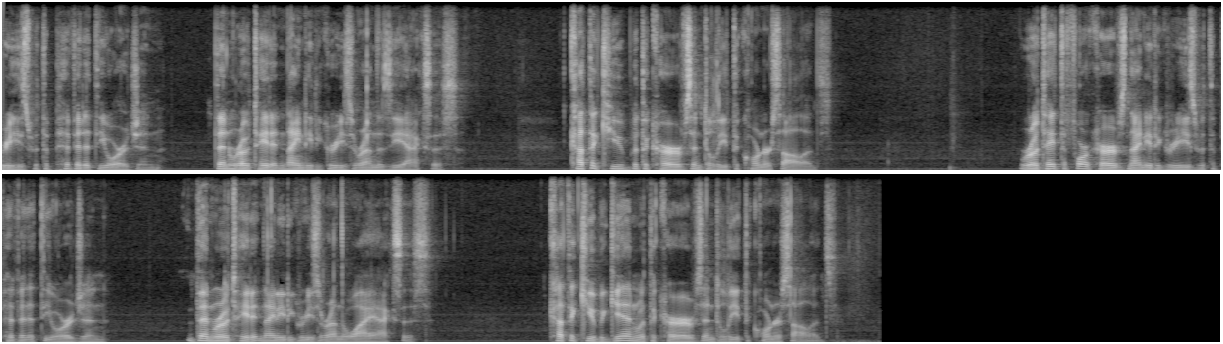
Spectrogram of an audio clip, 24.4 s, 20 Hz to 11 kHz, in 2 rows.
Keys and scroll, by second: 2.4 r.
